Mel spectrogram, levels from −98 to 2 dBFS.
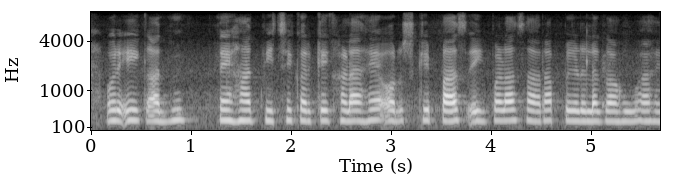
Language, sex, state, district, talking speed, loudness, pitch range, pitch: Hindi, female, Chhattisgarh, Raigarh, 200 wpm, -18 LUFS, 210-225 Hz, 220 Hz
